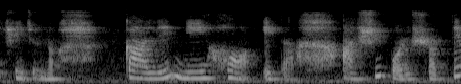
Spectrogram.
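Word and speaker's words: কালেনেহ: এবার বলবো কালে না হ। এটা কা, লে যেমন আছে তেমন, নে হ পূর্ণরূপ উচ্চারিত হচ্ছে, কোনো হসন্ত নেই, সেই জন্য কালে নে হ।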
